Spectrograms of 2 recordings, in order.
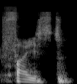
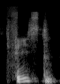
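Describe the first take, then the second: First: The vowel is an 'eye' sound. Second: The vowel is an 'ee' sound. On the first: "I was hoping that we would pronounce it Feist, because that's a Canadian singer" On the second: "so feast is also appropriate, so I'm happy that it's feast"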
